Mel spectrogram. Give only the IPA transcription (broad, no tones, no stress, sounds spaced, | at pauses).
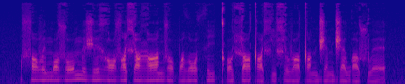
sˤ ə β ɪ m ʊ zˤ u m ɪ ʒ ɪ ɣ ɔ zˤ i ɕ ɑ ɣ ɑ n z ɔ b ʌ ðˤ u θ i kʼ ɔ ɕ u tˤ æ ɕ i ɕ ə β i tˤ i n d͡ʒ ɛ n d͡ʒ æ w ɑ sʷ ɛ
